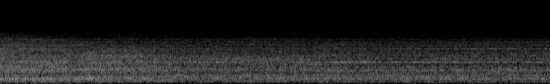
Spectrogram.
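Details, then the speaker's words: IQAir Compact air purifier, its motor seized after 10 years and replaced with an inline centrifugal fan, running at full power: steady, even rush of air with no grinding or rattle, smooth and quieter than the original. "this is actually quieter than the original iqr machine was and i can turn the uh speed up and down with my ceiling fan control"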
